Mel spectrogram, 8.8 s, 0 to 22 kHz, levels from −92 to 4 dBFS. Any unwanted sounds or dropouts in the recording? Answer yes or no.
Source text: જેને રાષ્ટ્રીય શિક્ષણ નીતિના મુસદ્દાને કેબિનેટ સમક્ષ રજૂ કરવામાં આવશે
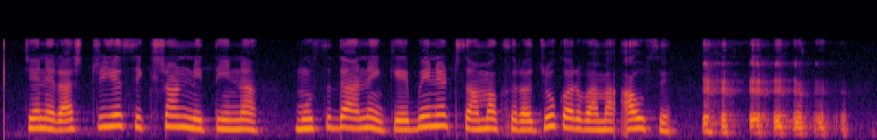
yes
